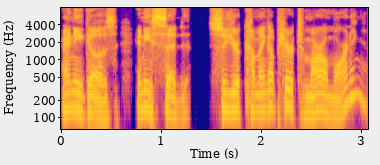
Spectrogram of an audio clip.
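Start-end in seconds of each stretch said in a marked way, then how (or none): 1.5-3.1 put-on rough tone, much faster. Retelling what an almost angry man asked the speaker, retelling a rough question. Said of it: "he's being kind of rough with me".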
